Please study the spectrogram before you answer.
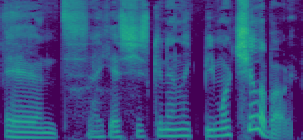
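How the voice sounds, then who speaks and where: A man's voice: medium pitch, moderate pace, no room sound, studio quality. A young man from Mexico with a Mexican Spanish accent, speaking English as a second language, telling his story candidly and emotionally as a podcast guest, swearing freely and calling the host "bro". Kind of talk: casual storytelling interview.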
